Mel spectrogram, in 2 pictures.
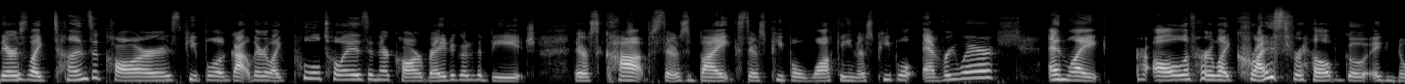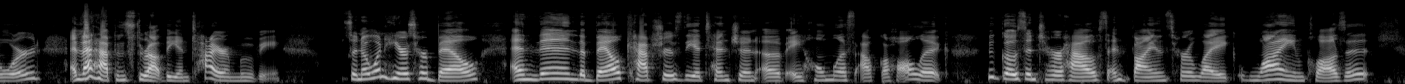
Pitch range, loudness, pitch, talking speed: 180-225 Hz, -22 LUFS, 195 Hz, 165 wpm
